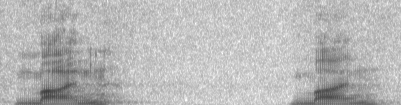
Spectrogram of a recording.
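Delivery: "Mun" rising from low; questioning upward "Mun"; rising second tone. Shown as a demonstration. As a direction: lift the pitch through each "Mun". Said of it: "Second tone, it means door".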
